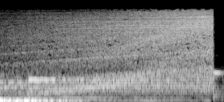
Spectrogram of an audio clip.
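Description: A soundtrack noise riser: a hissing swell that builds steadily in loudness and brightness, with faint held tones beneath it, as the bass of the preceding music drops away.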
